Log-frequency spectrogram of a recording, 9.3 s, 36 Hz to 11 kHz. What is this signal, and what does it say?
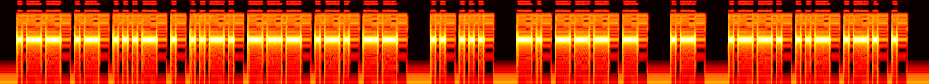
Morse code, heard as a keyed tone, about 25 wpm, 750 Hz. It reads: WAVEFORM IS NOT A PURE
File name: cwa / W1AW-Level3 / 25WPM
